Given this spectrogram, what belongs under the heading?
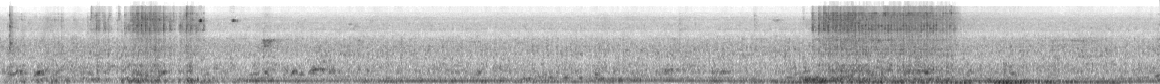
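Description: A sewing machine stitches fabric with a steady motor hum that runs without a break and swells slightly near the end.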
